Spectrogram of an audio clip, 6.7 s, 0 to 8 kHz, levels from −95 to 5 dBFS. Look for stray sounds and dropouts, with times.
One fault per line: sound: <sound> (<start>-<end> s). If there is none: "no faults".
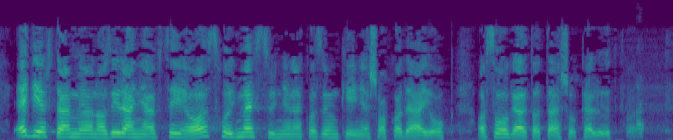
sound: laugh (6.3-6.4 s)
